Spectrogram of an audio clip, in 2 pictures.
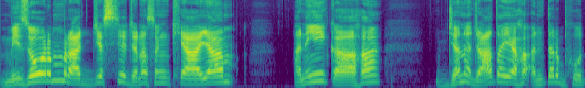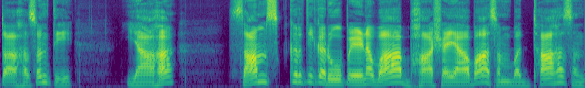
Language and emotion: Sanskrit, neutral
